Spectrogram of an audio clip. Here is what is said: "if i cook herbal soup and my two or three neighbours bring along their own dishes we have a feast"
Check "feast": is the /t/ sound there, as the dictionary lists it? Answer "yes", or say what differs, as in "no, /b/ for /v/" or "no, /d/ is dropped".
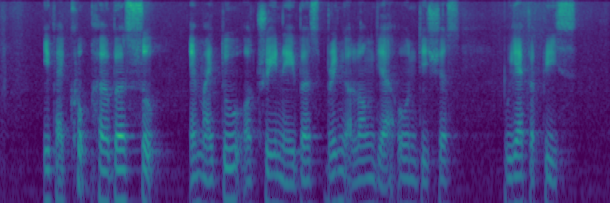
no, /t/ is dropped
